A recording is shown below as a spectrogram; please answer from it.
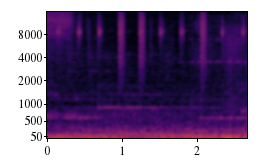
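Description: Low, steady engine hum inside a manual car as it pulls away in first gear, heard from the cabin with a few faint clicks over a smooth drone, no sharp revving.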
